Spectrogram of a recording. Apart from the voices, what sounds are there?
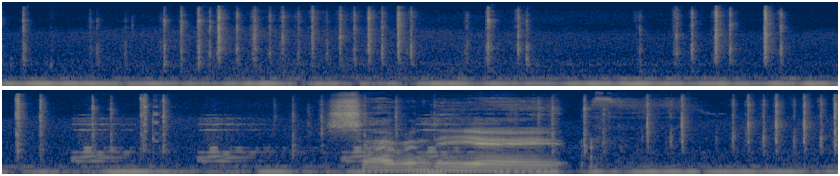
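typing on a Royal Kludge computer keyboard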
